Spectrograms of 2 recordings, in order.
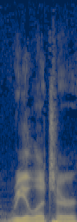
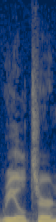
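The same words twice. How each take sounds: First: The word is said with an extra middle syllable. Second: The word is said with two syllables. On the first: The speaker calls it wrong. "not realtor, because realtor is not a word" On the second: The speaker calls it right. "notice I said realtor"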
